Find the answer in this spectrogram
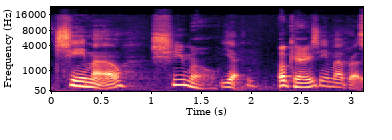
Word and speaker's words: Cimo: it's pronounced Chimo.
